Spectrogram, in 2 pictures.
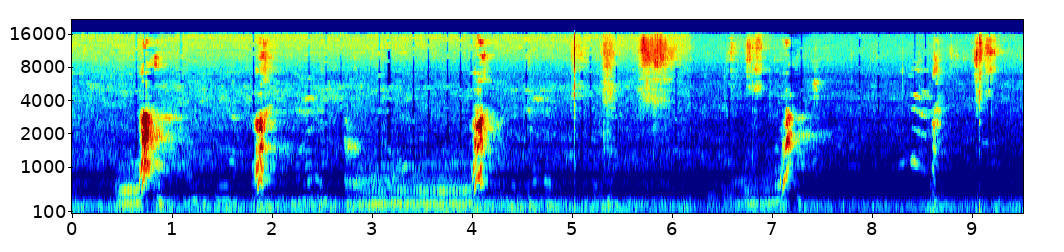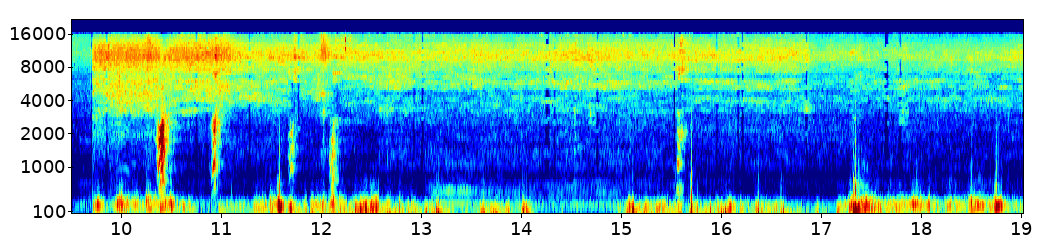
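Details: Puppy Mimi barking angrily at a stranger, first a string of single sharp yaps a second or two apart, then several quick barks buried in loud low rumbling noise.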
